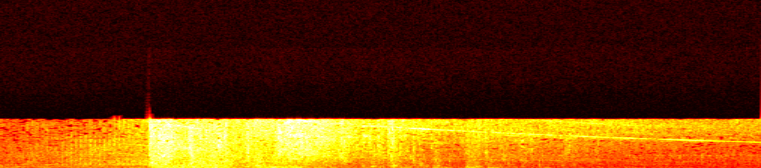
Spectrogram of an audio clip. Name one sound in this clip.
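A car crashes with a heavy rumbling impact.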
